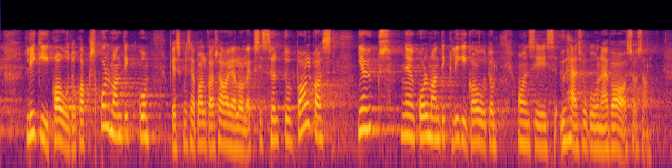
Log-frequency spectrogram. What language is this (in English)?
Estonian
